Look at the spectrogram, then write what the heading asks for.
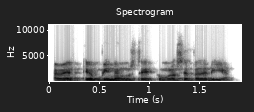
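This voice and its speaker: A man's voice: medium pitch, rapid-fire, fairly bright tone, roomy sound, lo-fi sound. Peruvian man teaching a class online. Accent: Peruvian Spanish. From Peru. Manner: asks students questions, patient and explanatory.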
